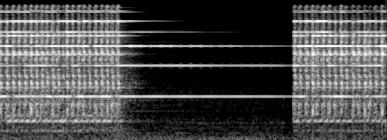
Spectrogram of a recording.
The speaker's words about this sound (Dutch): Dan gaat de telefoon.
